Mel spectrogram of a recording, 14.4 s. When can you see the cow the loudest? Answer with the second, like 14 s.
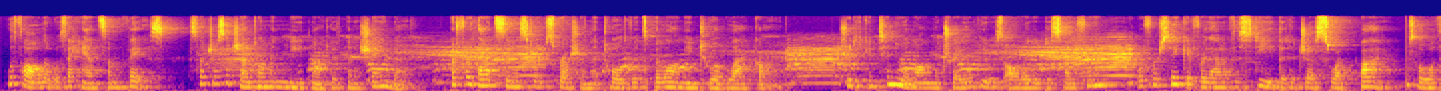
11 s.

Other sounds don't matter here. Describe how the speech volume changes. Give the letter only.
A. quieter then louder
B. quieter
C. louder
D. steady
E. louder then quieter
D.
